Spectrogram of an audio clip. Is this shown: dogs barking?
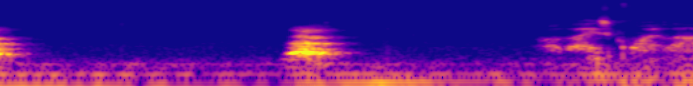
yes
